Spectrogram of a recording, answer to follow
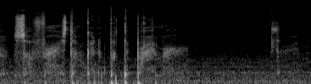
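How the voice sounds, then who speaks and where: Someone whispers in a relaxed tone with noticeable background noise behind them. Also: woman. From Canada. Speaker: ASMR creator. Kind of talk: ASMR makeup tutorial talking to camera. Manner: soft, relaxed.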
